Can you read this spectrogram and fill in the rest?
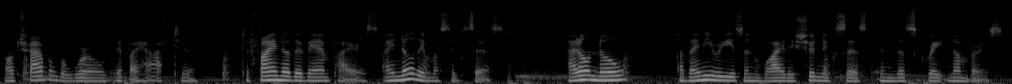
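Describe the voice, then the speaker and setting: Woman, lowish voice, creaky fry, soft ASMR storytelling, measured and expressive, noisy background. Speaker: streamer reading aloud for listeners. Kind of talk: soft ASMR audiobook reading.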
